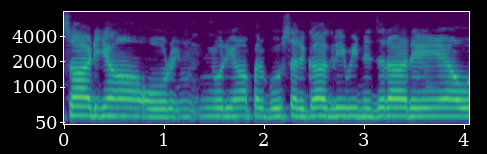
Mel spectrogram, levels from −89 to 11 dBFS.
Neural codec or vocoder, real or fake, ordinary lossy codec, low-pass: none; real; none; none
